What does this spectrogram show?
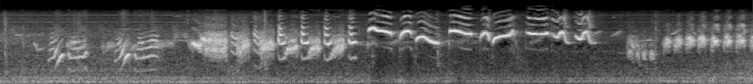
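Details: Hwamei singing rising whistled notes, a harsh noisy burst, then a fast series of crisp looping whistles and a closing buzzy trill.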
